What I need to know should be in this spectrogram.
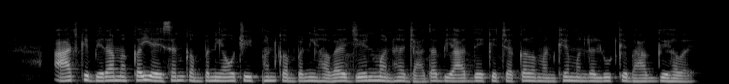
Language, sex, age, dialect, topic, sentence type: Chhattisgarhi, female, 31-35, Eastern, banking, statement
